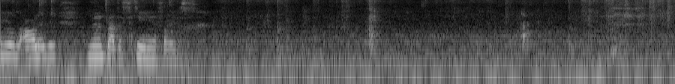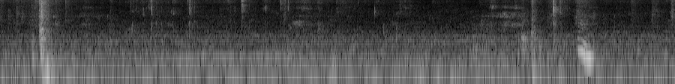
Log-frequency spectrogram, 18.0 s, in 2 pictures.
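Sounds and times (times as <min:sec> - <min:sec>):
low hum: 0:00.0 - 0:18.0
chewing and wet mouth sounds: 0:05.6 - 0:14.7, 0:15.4 - 0:16.8.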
